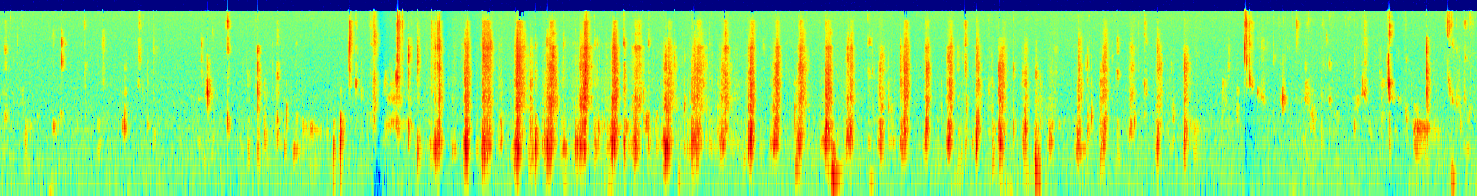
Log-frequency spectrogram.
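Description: Close-miked chewing of a mouthful of ice cream cake, ASMR-style. A few scattered mouth clicks at first, then steady rhythmic chewing of about three chews a second through the middle, which thins out near the end.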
